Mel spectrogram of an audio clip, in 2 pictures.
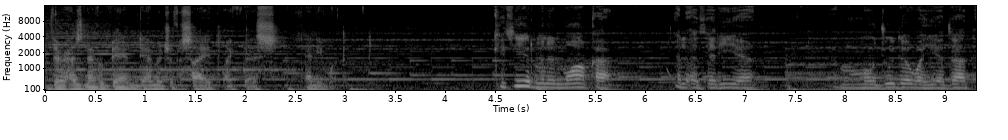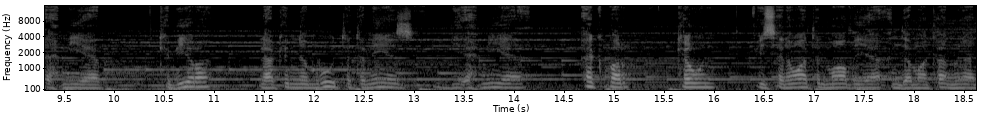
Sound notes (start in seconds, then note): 4.4 foreign language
